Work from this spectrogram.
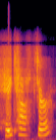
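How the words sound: It is said in a put-on character voice.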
